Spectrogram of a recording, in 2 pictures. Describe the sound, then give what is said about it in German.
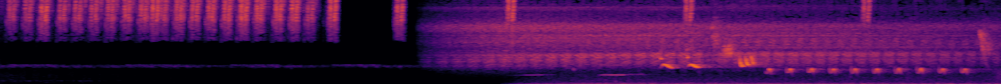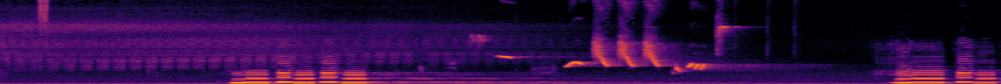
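A nightingale sings loud, moving through varied phrases: a rapid high trill, sustained whistled notes, then bursts of repeated chirps, over a low steady rumble. “Wenn ich darüber rede, mit Nachtigallen spielen zu wollen, bedeutet das für mich, dass ich von ihnen etwas lernen möchte, dass ich ihre Musik verstehen lernen möchte.”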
